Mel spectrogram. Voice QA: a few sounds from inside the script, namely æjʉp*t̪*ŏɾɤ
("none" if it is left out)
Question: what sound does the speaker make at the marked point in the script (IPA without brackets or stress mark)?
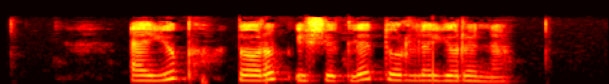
t̪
